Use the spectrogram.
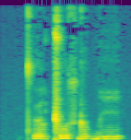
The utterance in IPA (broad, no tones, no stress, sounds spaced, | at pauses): t̪ʰ ʉ l ǁ u s ɖ u b i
